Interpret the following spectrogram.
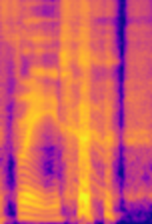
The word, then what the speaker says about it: Fries: how you know oh he said his name if it's a freeze and then they said they said they pronounced it it spelt like french fries yeah yeah stranger's death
